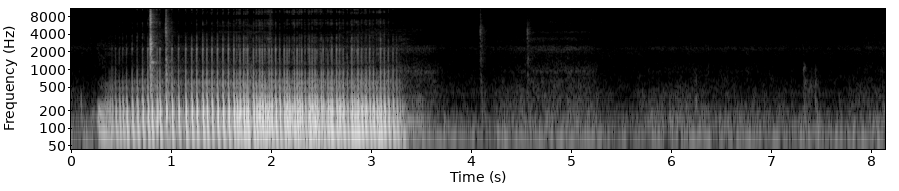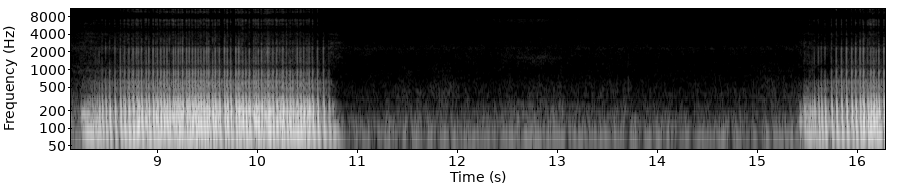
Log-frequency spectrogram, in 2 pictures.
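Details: Sleeping dog snoring loudly like a hog: rattling snores with long inward breaths and quiet pauses, about 8 breaths a minute.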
